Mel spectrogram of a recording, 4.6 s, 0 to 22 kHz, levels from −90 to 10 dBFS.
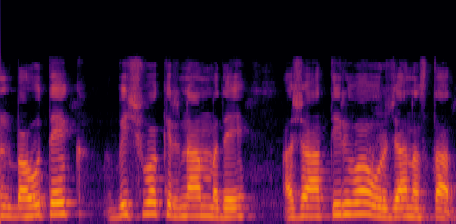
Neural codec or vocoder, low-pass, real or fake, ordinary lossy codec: none; none; real; none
